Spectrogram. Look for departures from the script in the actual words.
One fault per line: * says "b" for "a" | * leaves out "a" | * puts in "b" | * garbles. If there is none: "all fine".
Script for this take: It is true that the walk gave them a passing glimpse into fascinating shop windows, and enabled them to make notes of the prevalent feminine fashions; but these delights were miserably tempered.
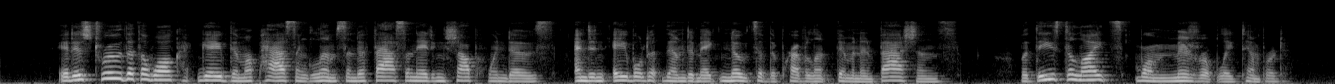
all fine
